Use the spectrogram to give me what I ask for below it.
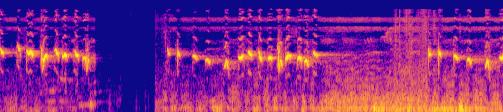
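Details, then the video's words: Talkative, melodious blue-winged leafbird, offered as a training recording for other birds. Rapid, sweet, descending chirp series break off into a brief silence, then resume over a low rustling noise. "Rengganis / Cucak Wilis Gacor Cerewet Suara Merdu"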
